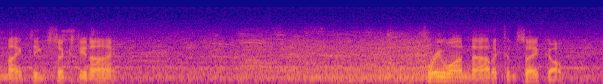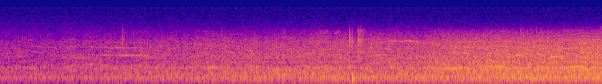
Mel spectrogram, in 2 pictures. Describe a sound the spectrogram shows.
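A large crowd murmurs and cheers in a stadium, growing louder.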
